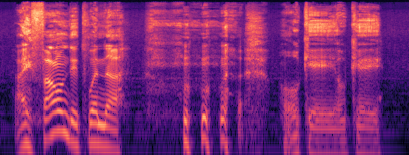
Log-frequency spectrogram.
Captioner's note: laughs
